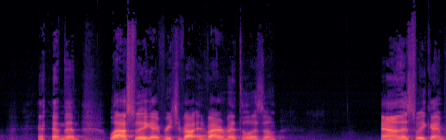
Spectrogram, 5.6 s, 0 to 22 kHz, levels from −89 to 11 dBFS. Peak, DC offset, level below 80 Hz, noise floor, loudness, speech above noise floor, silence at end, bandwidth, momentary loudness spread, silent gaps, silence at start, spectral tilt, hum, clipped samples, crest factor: -2 dBFS; under 0.1%; -58 dBFS; -64 dBFS; -20 LUFS; 44 dB; 0 s; 19.5 kHz; 14 LU; none; 0.5 s; -5 dB/octave; none; under 0.1%; 20 dB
